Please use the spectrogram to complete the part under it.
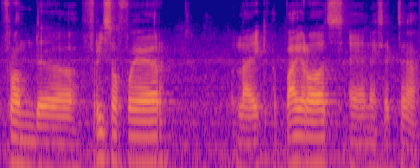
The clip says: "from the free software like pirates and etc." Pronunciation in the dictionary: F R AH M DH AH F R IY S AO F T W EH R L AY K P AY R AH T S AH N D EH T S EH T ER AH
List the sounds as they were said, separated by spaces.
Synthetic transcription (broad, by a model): F R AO M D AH F R IY S AO F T W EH R L AY K P AY R AH T S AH N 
